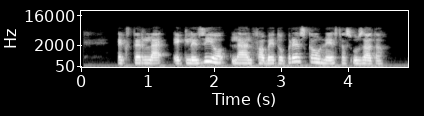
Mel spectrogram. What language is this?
Esperanto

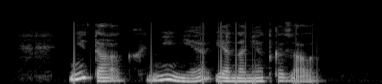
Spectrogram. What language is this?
Belarusian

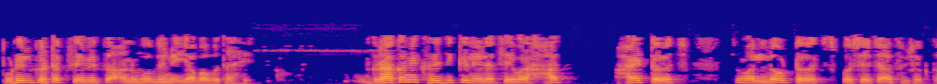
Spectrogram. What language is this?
Marathi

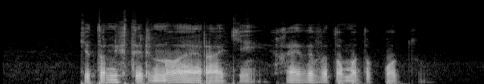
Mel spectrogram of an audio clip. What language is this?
Greek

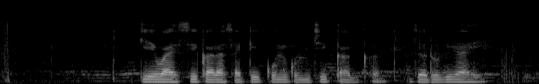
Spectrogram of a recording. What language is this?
Marathi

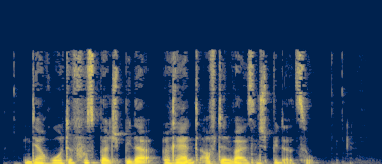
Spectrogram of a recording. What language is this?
German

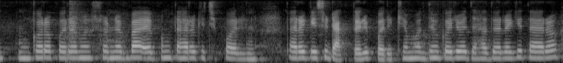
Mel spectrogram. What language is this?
Odia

